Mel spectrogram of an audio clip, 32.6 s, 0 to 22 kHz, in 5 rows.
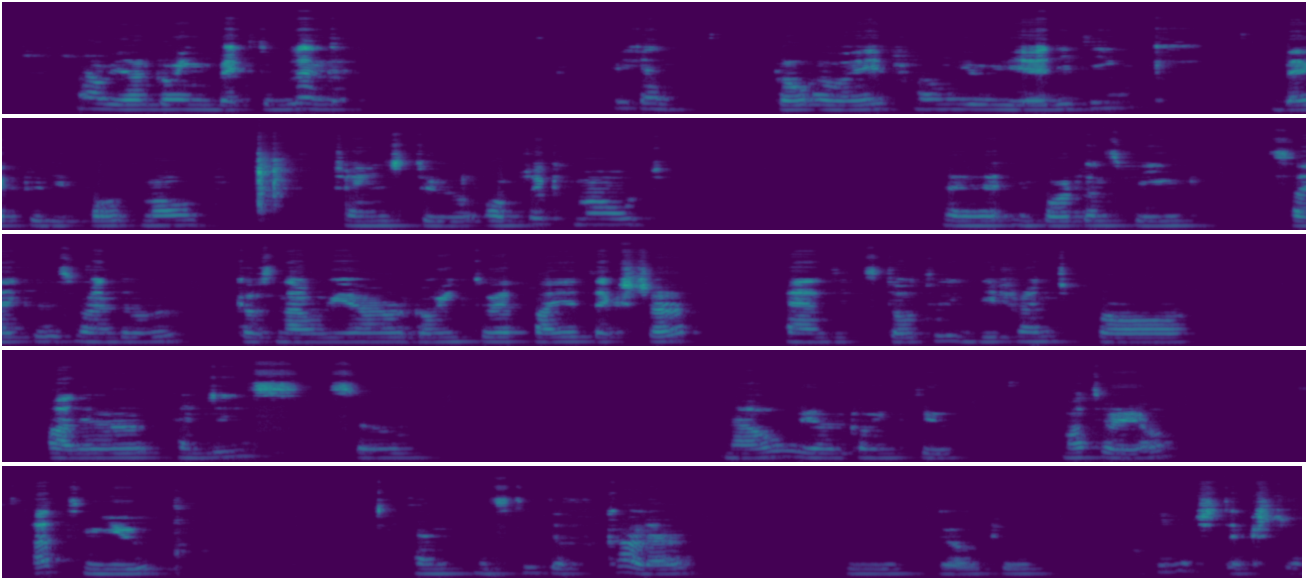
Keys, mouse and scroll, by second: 7.8 Tab, 13.5-17.4 drag, 23.3-24.5 drag.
